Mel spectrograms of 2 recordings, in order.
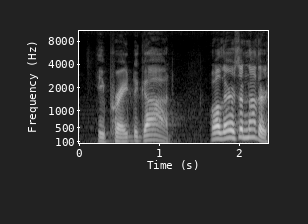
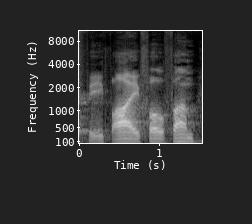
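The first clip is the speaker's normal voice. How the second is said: giant's fee fi fo fum; 9 semitones lower, slower than usual. Retold or imitated. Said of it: "And he heard".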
